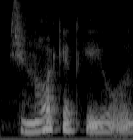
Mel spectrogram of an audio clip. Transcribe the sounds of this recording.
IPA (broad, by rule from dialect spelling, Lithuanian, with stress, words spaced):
ʒʲɪˈnoːkʲɪk ˈɡʲɪ joː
